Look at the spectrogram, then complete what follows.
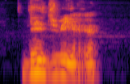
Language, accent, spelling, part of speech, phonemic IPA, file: French, Canada, déduiraient, verb, /de.dɥi.ʁɛ/, LL-Q150 (fra)-déduiraient.wav
- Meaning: third-person plural conditional of déduire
